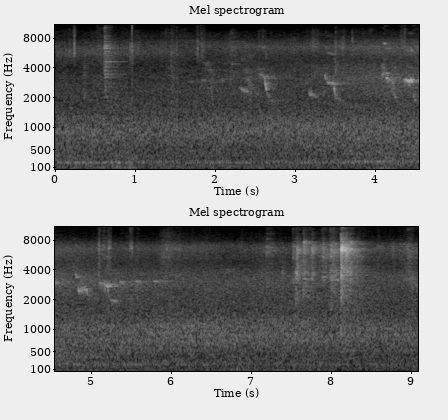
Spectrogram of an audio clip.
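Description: Steady outdoor background noise with a few short bird chirps between about two and five seconds in, and a single sharp click near the end.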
